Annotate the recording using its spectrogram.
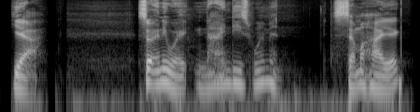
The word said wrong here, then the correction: Salma Hayek: Okay. Selma Hayek? – No, that's kayak. – So you tell me what it is. – I just did. – What? – Salma Hayek. – Salma Hayek. – There you go. – That's the real way to say it.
